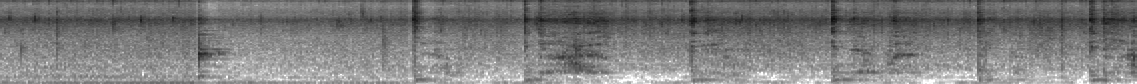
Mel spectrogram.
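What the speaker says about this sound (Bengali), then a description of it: "নেড়ে নেব। দিয়ে দিচ্ছি কাঁচা লঙ্কা।" Green chillies are stirred and fried in a pan for a village-style chicken curry, giving a steady sizzle broken by several sharp spoon scrapes and knocks against the pan, close and moderately loud, with no talking.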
